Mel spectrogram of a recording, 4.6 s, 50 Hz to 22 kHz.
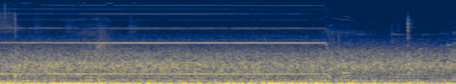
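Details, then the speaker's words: Kohler EFI mower engine after a new long block install (old engine worn at 4,600+ hours): a steady thin electric whine of about three seconds at key-on, then cutoff; normal fuel pump priming. "Now, being that this is EFI, when I turn this key, I will hear the fuel pump whine."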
